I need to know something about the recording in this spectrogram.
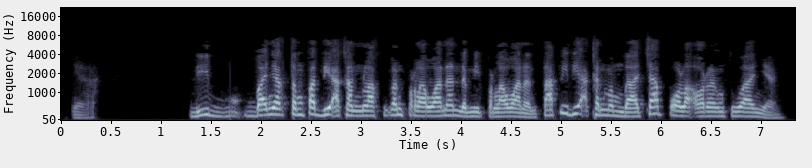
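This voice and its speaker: Gravelly-voiced man giving parenting advice. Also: on the high side, dry recording. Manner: animated storyteller, acts out his own stern lines to his child. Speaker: parenting educator answering a question. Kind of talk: conversational advice talk. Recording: dull, lo-fi sound.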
